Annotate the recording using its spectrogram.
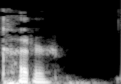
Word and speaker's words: Qatar: It's pronounced Cutter.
